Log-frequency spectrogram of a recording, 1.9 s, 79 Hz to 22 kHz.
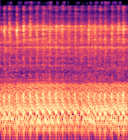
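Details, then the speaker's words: Yanmar (Kyoritsu) 209D small two-stroke, restarted without choke once the flooding had likely cleared: a steady fast idle buzz that fires slightly unevenly while the speed holds level; the jumpiness is normal firing, so the idle is normal. "มันก็นิ่งด้วยมครับนิ่งหมายถึงรอบนิ่งนะครับไม่ใช่อาการเครื่องนะเครื่องมันกระโดดันนี้เป็นปกติอยู่แล้วเพราะมันมีการจุดระเบิดของลูกตูกนะครับ"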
